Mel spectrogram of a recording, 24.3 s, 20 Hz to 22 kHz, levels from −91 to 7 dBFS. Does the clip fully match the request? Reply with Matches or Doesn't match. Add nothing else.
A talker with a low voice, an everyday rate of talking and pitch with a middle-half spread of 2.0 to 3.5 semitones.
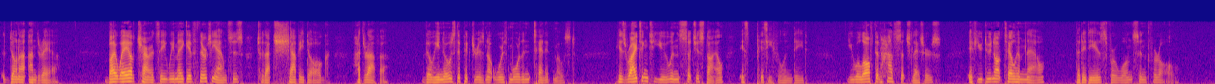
Matches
